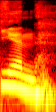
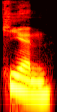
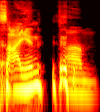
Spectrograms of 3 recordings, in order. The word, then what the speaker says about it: Cian: Kian. Sweet CIAN. The sweetest boy. It's spelled. It's pronounced Kian. Key.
